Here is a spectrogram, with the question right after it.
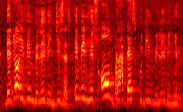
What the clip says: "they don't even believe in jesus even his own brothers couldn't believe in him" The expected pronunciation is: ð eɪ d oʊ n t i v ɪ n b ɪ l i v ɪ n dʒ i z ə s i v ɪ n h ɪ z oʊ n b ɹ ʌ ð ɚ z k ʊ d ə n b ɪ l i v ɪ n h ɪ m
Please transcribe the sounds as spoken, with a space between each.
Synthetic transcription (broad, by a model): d eɪ d oʊ n t i v ɪ n b ɪ l i v ɪ n dʒ i s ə s i v ɪ n h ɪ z oʊ n b ɹ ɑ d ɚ s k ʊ d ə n b ɪ l i v ɪ n h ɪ m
